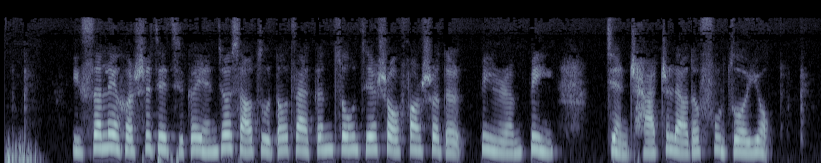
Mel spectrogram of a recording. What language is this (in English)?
Chinese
